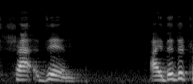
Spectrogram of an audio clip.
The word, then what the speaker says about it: Xuejing: I'm doing my own rehearsal to pronounce your name well. So it's Xuejing.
